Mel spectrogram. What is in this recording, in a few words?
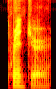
"printer", American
